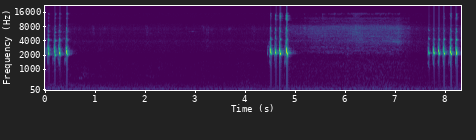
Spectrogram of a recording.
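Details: Yellow-vented bulbul singing in a lively full-fill style, used as a lure to get other bulbuls singing: short bursts of five to six quick, bubbly chattering notes, about two phrases spaced several seconds apart, over a faint low hum.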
